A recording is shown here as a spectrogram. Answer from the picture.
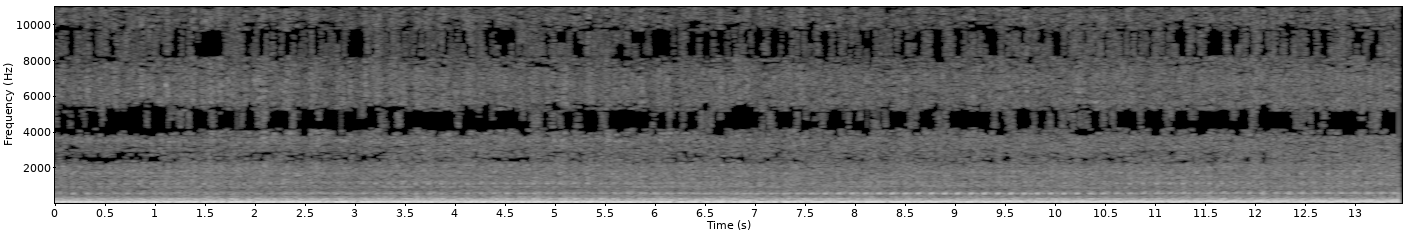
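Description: Chevy 350 small-block V8 idling steadily with a deep, even low-pitched note.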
